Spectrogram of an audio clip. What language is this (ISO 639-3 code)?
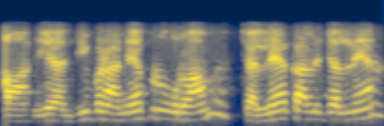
doi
